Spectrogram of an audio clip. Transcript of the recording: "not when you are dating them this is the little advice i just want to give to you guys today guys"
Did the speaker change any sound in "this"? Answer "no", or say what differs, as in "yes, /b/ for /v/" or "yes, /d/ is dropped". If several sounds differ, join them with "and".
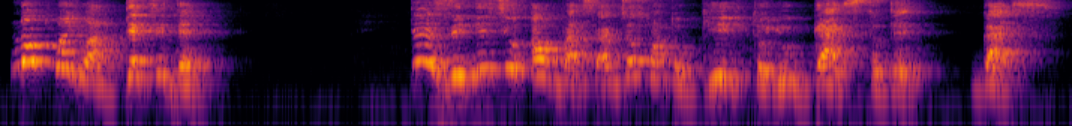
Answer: yes, /s/ is dropped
